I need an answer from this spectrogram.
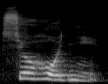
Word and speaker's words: сьогодні: So if you want to say today in Ukrainian, you would say it like сьогодні.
